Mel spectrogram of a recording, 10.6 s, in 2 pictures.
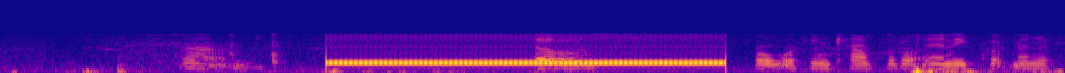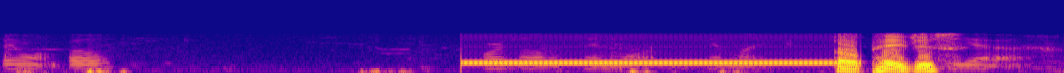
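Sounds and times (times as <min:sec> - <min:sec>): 
speech: 0:00.9 - 0:01.4, 0:03.8 - 0:06.1, 0:09.5 - 0:10.4
telephone dial tone: 0:01.6 - 0:03.6, 0:07.6 - 0:09.7.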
